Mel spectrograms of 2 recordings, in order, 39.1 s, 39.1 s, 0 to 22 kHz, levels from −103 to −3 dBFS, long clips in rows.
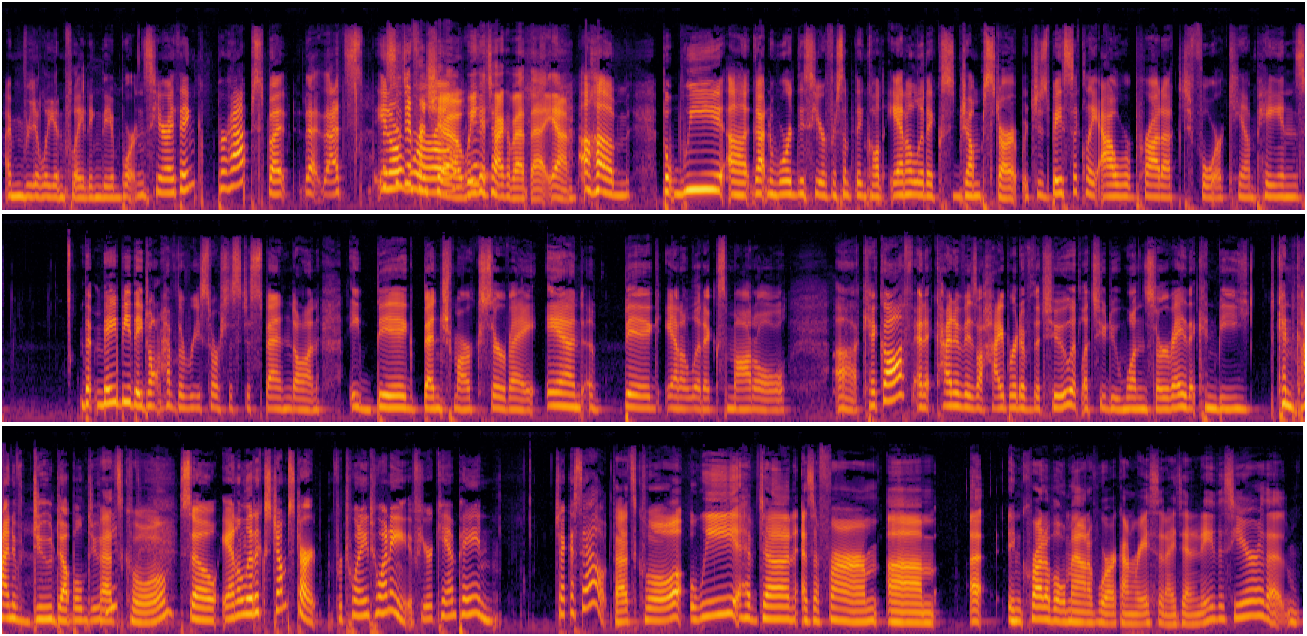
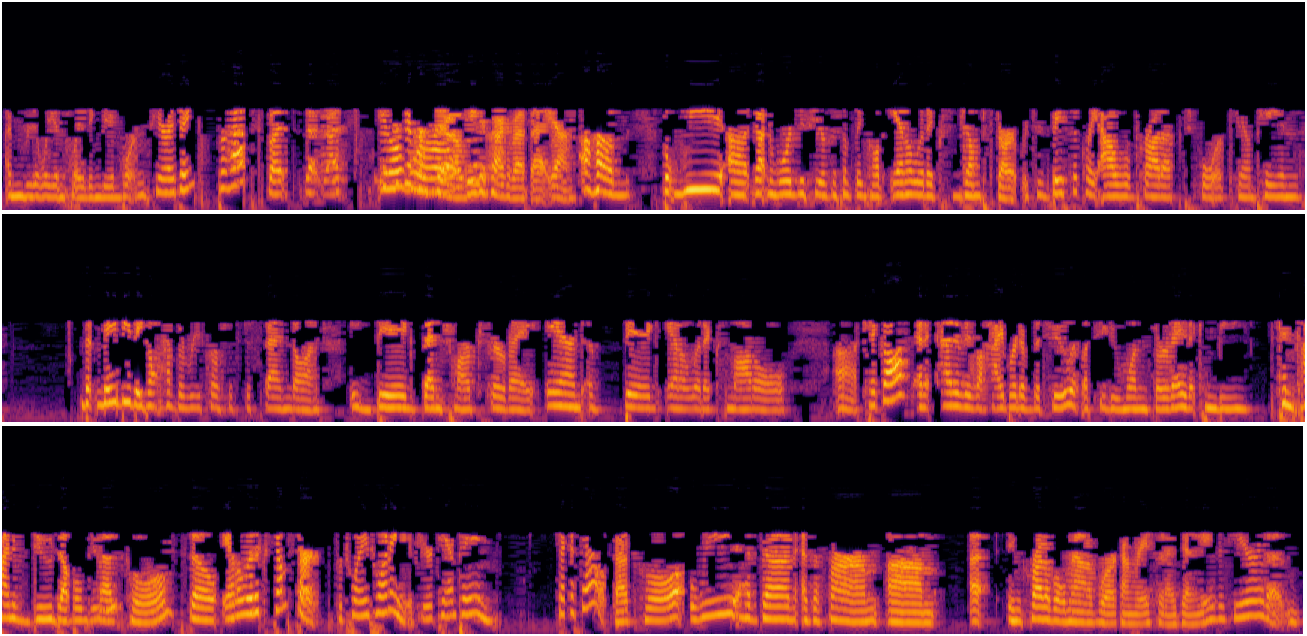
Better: first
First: none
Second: garbled, watery; badly; nothing above 3 kHz

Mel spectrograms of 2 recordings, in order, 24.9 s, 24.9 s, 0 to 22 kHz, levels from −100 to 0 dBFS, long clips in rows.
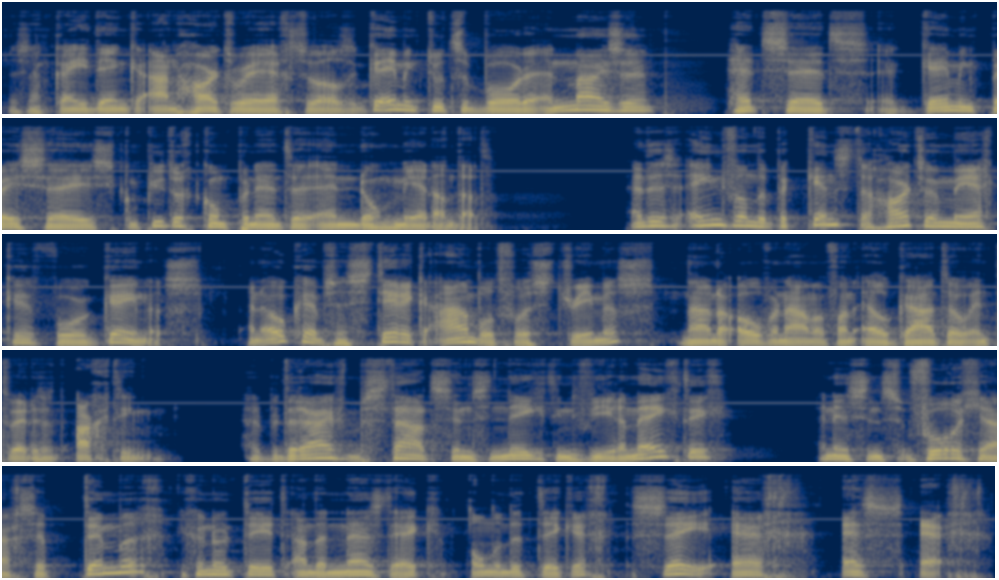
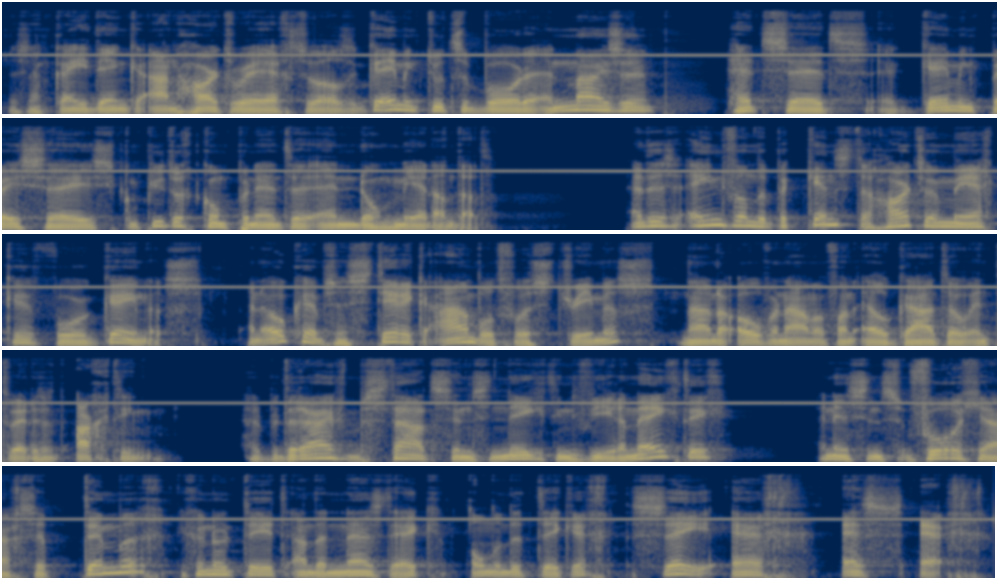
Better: first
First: high-pitched whine; faint; throughout; 3 kHz, 35 dB below the speech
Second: high-pitched whine; loud; throughout; 3 kHz, 6 dB below the speech

